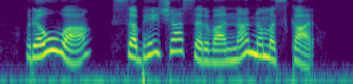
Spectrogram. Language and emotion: Marathi, neutral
